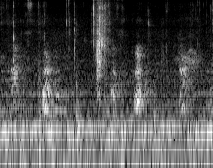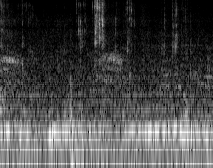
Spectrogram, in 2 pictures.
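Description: Close-miked mouth sounds of a man biting and chewing pieces of luchi, puffed deep-fried flatbread, with scattered short wet clicks and crunches over a steady low hum.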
